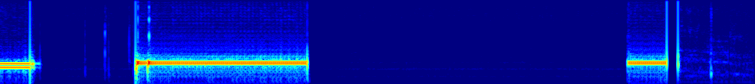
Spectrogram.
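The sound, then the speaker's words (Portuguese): Steady telephone line tone during a call transfer, sounding as three loud, even bursts: a short one, a longer one of about two seconds, then a short one after a long silence, with a few faint clicks between. “peço que aguarde em linha que vou transferir o seu contato para o controle de qualidade.”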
